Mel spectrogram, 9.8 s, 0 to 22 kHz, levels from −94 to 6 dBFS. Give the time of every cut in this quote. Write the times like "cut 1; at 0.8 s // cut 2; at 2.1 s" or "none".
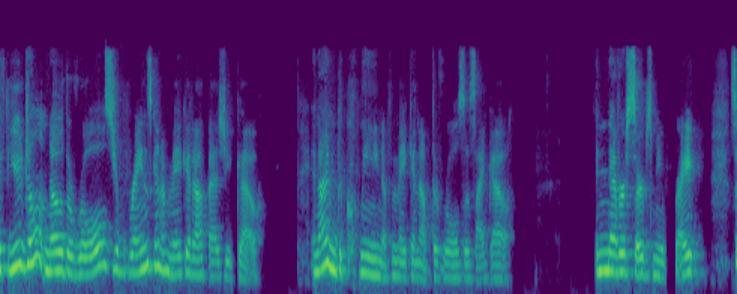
cut 1; at 8.9 s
